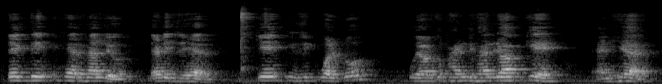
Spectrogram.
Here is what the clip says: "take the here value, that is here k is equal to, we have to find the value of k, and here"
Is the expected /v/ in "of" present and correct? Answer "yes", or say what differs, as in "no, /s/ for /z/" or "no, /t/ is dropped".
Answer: no, /b/ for /v/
